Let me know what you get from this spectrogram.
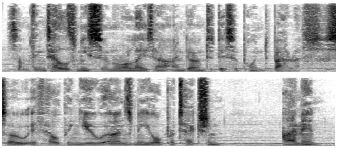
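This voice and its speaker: A man's voice: lowish voice, steady tone, moderate pace, music in the background, lightly acted. An actor playing a cowardly Imperial officer in a sci-fi game, hesitant, deferential and eager to save his skin. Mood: nervous, relieved. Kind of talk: video game voice acting.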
